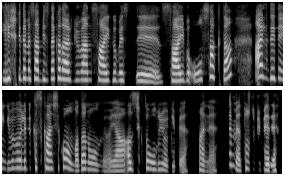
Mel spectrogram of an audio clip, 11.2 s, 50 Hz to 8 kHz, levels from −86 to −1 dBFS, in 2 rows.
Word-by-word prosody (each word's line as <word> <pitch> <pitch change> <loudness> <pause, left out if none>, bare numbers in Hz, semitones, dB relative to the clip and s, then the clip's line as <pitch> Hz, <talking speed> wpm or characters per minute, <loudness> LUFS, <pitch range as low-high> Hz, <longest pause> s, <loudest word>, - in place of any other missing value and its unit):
ilişkide 320 +3 0
mesela 320 -1 +3
biz 295 -1 -7
ne 315 - +4
kadar 315 -3 +5
güven, 275 +1 +1
saygı 270 -1 +1
ve, 265 0 0 0.2
eee, 225 -5 +1
sahibi 250 +3 +5
olsak 285 +9 0
da 315 +2 +6 0.5
aynı 380 -4 +6
dediğin 330 -5 -1
gibi 245 +2 -11
böyle 280 0 -3
bir - - -11
kıskançlık 280 0 -3
olmadan 245 -4 -2
olmuyor 210 -5 -9
ya, 180 +1 -4
azıcık 230 +8 -4
da - - -2
oluyor 225 -6 -5
gibi, 170 - -11 0.2
hani, - - -8 0.2
değil 390 -1 -4
mi? 205 - -2
Tuzu 265 -3 -8 0.3
biberi. 200 -3 0
265 Hz, 160 wpm, -25 LUFS, 230-300 Hz, 0.5 s, da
